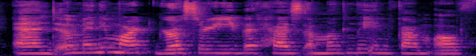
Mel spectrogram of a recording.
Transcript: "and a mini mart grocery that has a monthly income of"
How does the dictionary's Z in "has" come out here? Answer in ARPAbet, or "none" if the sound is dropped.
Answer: Z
